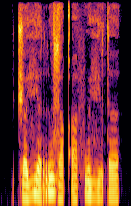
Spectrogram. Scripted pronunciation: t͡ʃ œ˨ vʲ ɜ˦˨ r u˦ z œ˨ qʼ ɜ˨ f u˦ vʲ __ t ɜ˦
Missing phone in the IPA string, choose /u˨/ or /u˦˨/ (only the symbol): u˦˨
